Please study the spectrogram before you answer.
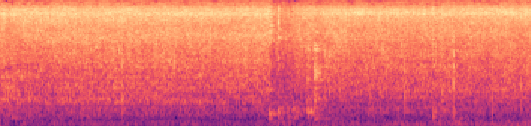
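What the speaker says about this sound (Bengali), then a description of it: "তাই তাই প্রথমে চিংড়ি মাছগুলো ভেজে নেব" Prawns fry in well-heated oil for a fish and poppy-seed curry, a dense, even sizzle and crackle close up, with a few brief stirring scrapes partway through and no voices.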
